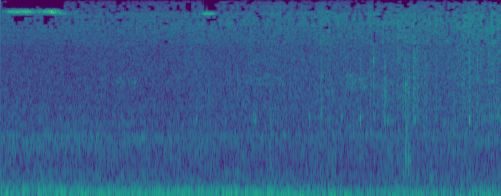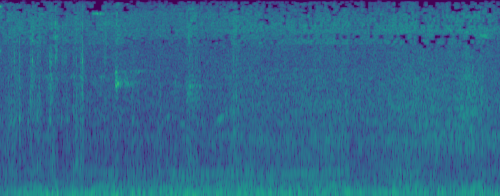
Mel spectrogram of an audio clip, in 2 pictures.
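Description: Steady low rumble of a car's engine and tyres on the road, heard from inside the cabin while driving. The engine note rises faintly about two-thirds of the way through.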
